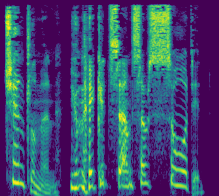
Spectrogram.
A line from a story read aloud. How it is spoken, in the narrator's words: Lady Estrid chuckled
